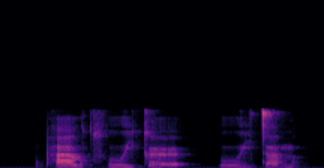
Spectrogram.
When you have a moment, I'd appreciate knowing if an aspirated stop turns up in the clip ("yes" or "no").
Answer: yes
